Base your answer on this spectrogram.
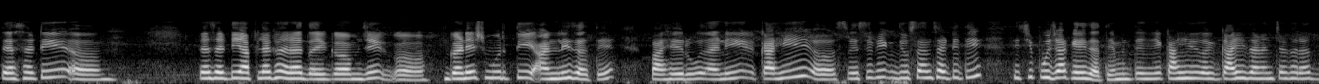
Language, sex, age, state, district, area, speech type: Marathi, female, 18-30, Maharashtra, Sindhudurg, rural, spontaneous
